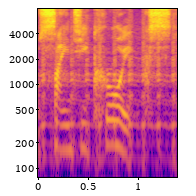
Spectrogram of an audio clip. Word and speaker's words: Sainte-Croix: smokescreen suncoa action or saint croix uh more correctly pronounced we stay with the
